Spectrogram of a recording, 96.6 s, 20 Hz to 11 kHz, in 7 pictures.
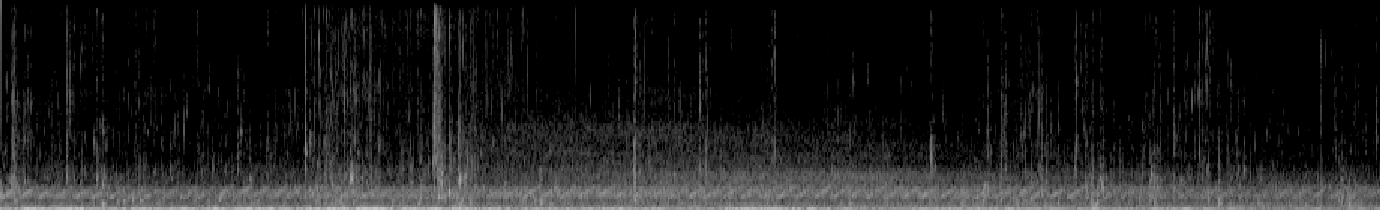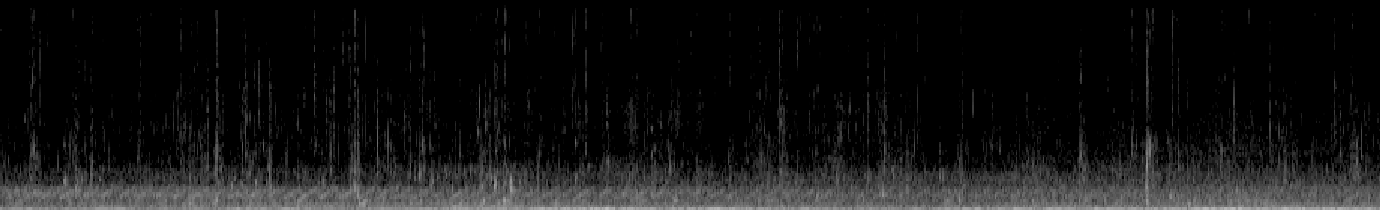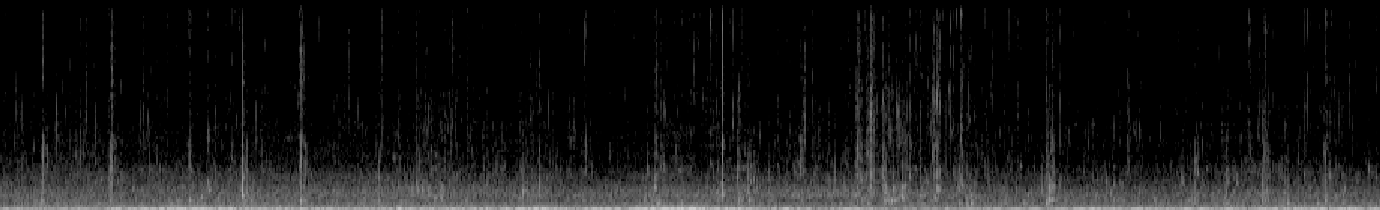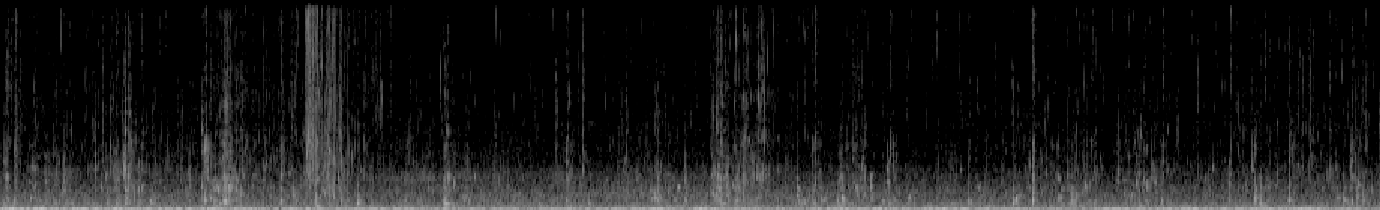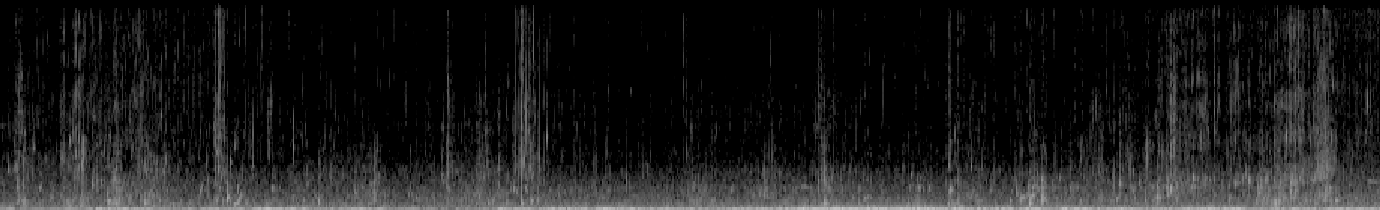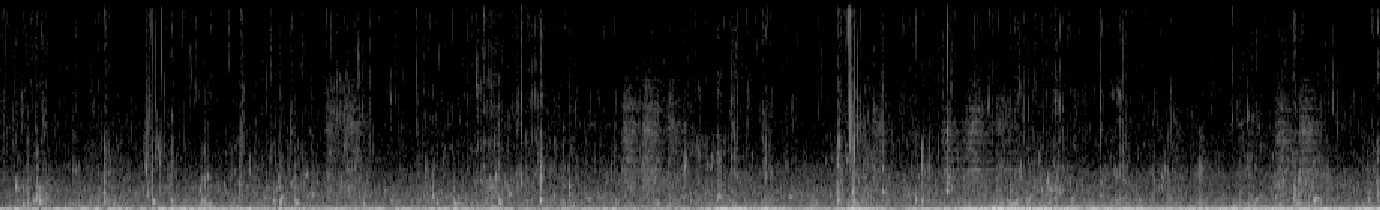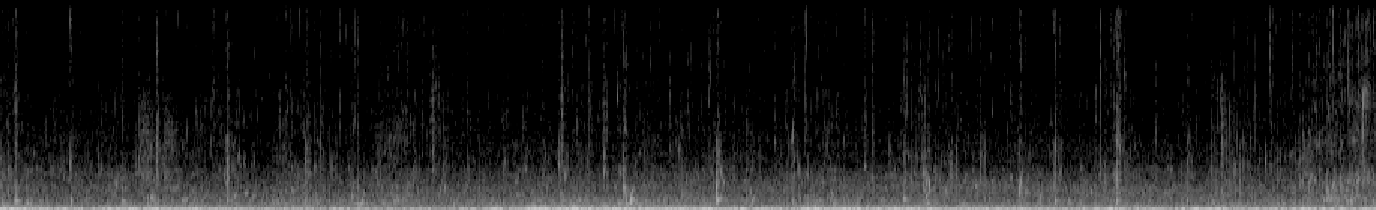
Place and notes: {"title": "Vistula perspective, Kraków, Poland - (744) Water Atmosphere", "date": "2021-04-04 12:20:00", "description": "Recording of an atmosphere on a windy day from the perspective as close to the river as possible (excluding hydrophones options...). Easter Monday afternoon.\nRecorded with Tascam DR100 MK3.", "latitude": "50.05", "longitude": "19.95", "altitude": "204", "timezone": "Europe/Warsaw"}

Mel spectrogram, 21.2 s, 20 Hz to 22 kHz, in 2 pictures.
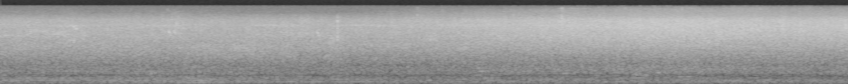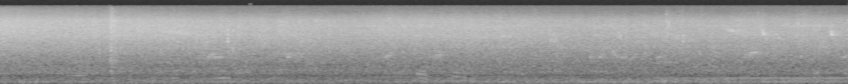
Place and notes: {"title": "Japan, Shiga, Otsu, Sakamoto, 梅林こども遊園地 - 202006221826 Bairin Childrens Playground", "date": "2020-06-22 18:26:00", "description": "Title: 202006221826 Bairin Children's Playground\nDate: 202006221826\nRecorder: Sound Devices MixPre-6 mk1\nMicrophone: Davinci Head mk2\nTechnique: Binaural Stereo\nLocation: Sakamoto, Shiga, Japan\nGPS: 35.075577, 135.870929\nContent: wind, park, summer, 2020, japan, cars, birds, binaural, HRTF, sakamoto, otsu, shiga, bairin, playground", "latitude": "35.08", "longitude": "135.87", "altitude": "129", "timezone": "Asia/Tokyo"}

